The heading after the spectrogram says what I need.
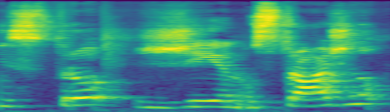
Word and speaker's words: estrógeno: a progesterona e o estrógeno ou estrogênio. Pode ser pronunciado das duas formas.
